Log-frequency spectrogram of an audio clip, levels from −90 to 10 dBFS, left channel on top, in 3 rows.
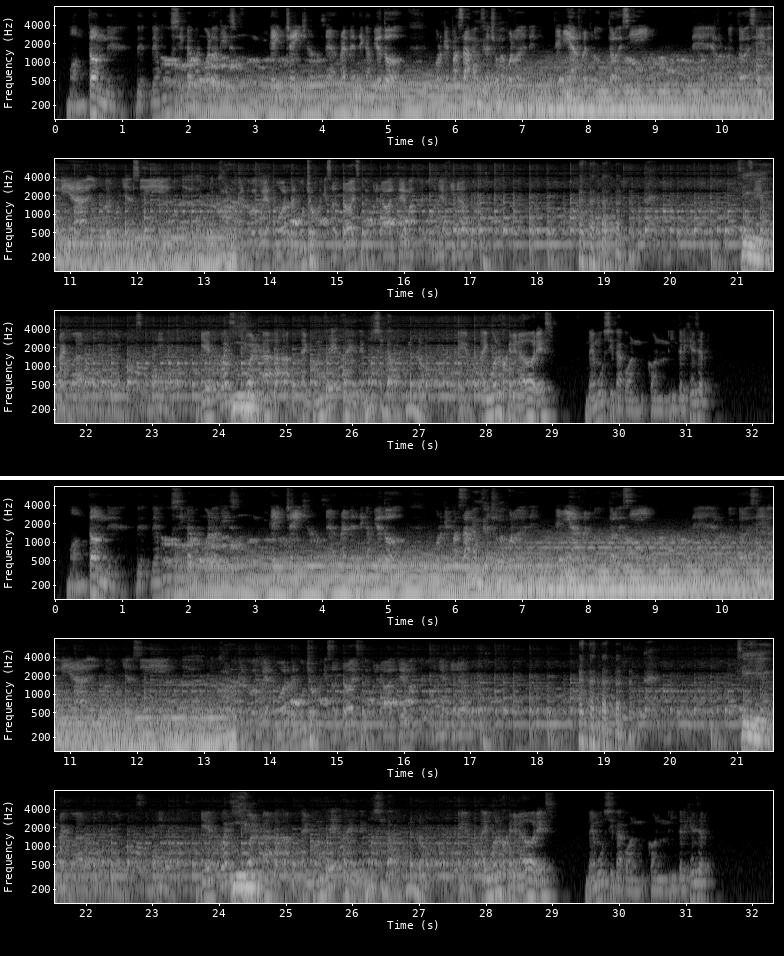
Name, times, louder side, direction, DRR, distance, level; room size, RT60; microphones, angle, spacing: voice 1, 0.2-5.2 5.7-9.0 9.6-17.3 20.9-27.2 27.6-29.0 29.5-31.3, left 3 dB, 50° left, 8 dB, 1.7 m, -36 dB
sound 1, 1.6-11.4 12.2-19.1, left 2 dB, 25° left, 2.6 m, -40 dB
sound 2, 1.8-13.5, right 2 dB, 60° right, 1.1 m, -25 dB
voice 2, 6.3-6.8 18.6-19.8 21.0-21.5 24.2-24.6, right 1 dB, 5° right, 4 dB, 2.2 m, -28 dB
sound 3, 10.4-28.6, left 3 dB, 90° left, 2.1 m, -37 dB
17.5 x 7.1 x 5.3 m, 0.34 s
head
